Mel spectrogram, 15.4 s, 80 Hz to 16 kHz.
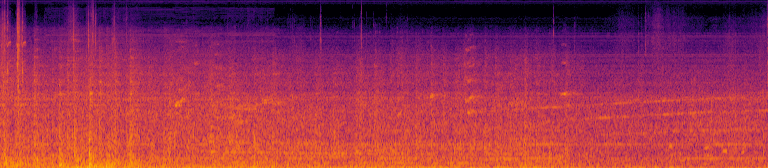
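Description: DB Cargo Class 66 diesel locomotive, with its two-stroke V12 engine, running with its train of coaches over pointwork. A steady rumble with wheels clicking over rail joints and crossings, most densely in the first couple of seconds, and one sharper knock about five seconds in.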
